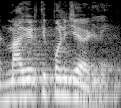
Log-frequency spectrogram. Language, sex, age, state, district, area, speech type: Goan Konkani, male, 45-60, Goa, Tiswadi, rural, spontaneous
